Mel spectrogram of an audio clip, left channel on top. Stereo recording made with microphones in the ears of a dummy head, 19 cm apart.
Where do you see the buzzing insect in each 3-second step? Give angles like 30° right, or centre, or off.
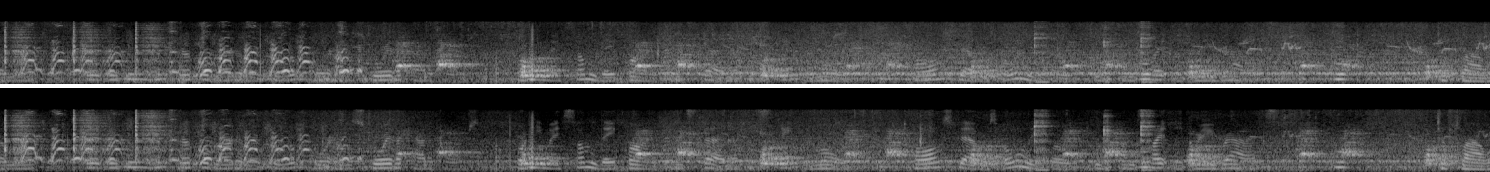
20° right, 10° right, 20° left, 60° left, 70° left.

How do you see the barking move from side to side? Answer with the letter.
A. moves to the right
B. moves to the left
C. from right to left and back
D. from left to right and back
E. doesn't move
C.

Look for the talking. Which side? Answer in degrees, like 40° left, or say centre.
40° right.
